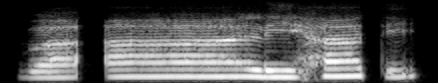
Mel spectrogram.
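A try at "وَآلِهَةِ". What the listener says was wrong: wa alihati panjang.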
